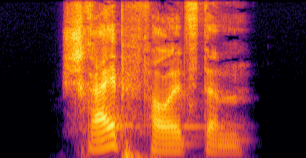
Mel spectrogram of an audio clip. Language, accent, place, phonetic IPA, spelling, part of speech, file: German, Germany, Berlin, [ˈʃʁaɪ̯pˌfaʊ̯lstəm], schreibfaulstem, adjective, De-schreibfaulstem.ogg
- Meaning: strong dative masculine/neuter singular superlative degree of schreibfaul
